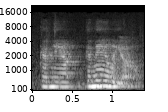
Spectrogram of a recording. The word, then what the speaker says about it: Gamaliel: a good 5 minutes and keep on saying Gamaliel, and I'd have to repeat it after her. It was like My Fair Lady. So I finally got it right, and it is Gamaliel Bradford, and he was really well-loved by the town.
